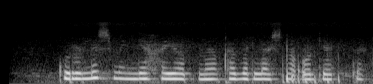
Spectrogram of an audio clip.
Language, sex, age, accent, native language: Uzbek, female, under 19, Xorazm, Uzbek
